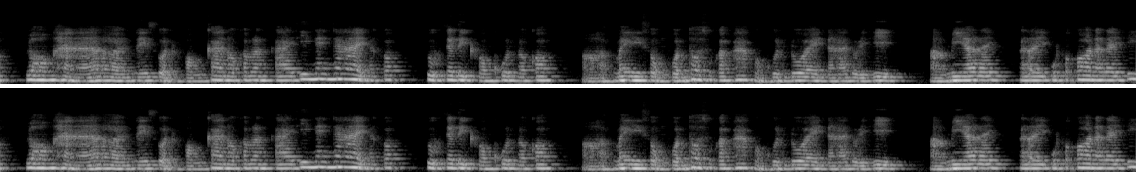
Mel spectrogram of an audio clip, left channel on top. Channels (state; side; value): identical; both; correlation 1.00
